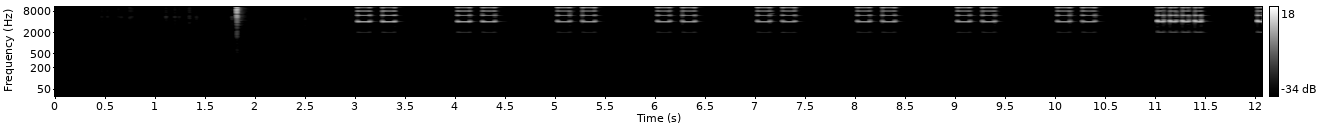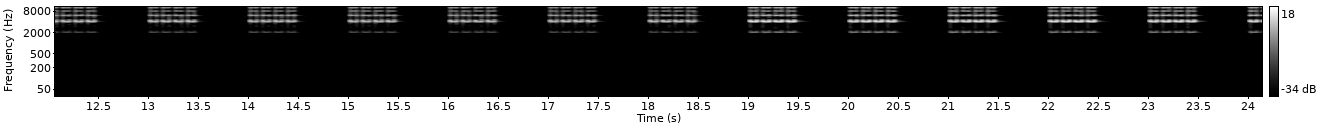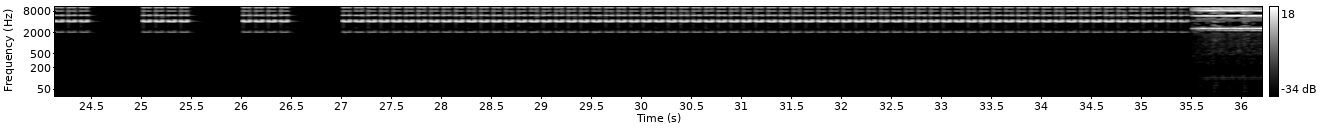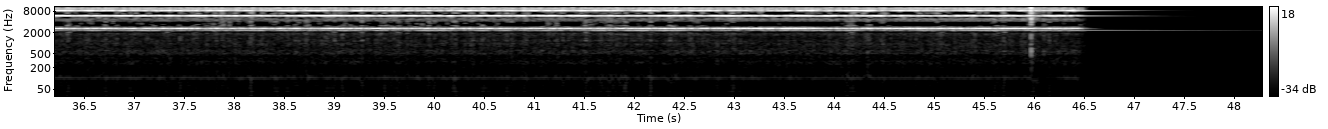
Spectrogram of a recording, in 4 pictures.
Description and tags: CasioHMN-Zoom-h2
Testing sound recorded by Samson Zoom H-2 with Low gain microphone
compression, clock, sample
